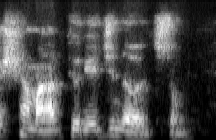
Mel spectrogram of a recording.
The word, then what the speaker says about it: Knudson: A gente tem a teoria do Knudson, com K, Knudson, né? O K é mudo.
